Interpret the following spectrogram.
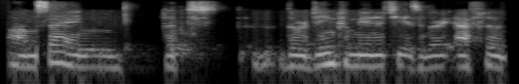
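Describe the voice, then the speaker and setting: Husky man on a dropping-out call line. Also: medium pitch, level tone, a little mellow. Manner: halting, with many restarts and fillers. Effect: choppy audio dropping out, uneven volume. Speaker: conference speaker. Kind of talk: unscripted conversation over an online call. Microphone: video call. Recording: dull lo-fi call audio.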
